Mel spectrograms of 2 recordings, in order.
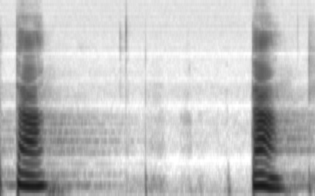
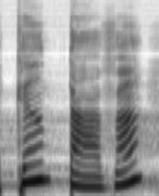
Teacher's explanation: paroxítona porque a sílaba forte é a penúltima sílaba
